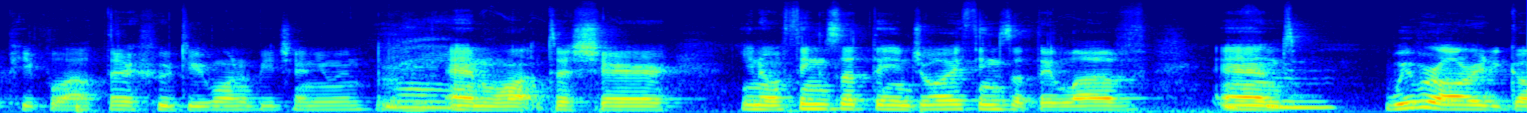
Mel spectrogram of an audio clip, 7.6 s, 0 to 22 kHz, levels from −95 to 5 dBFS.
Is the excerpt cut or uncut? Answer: uncut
